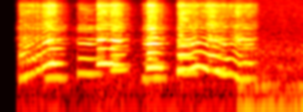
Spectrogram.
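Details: Kazoo, a rescued, fully grown terrier mix dog, gives a run of short voiced, tonal howl-like syllables, each bending upward then down, four bursts in under three seconds, in a small indoor room.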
